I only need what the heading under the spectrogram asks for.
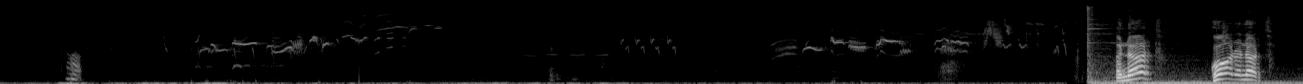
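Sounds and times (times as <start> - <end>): small birds chirping: 0.0 - 10.8
faint low rumble: 10.9 - 13.0.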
